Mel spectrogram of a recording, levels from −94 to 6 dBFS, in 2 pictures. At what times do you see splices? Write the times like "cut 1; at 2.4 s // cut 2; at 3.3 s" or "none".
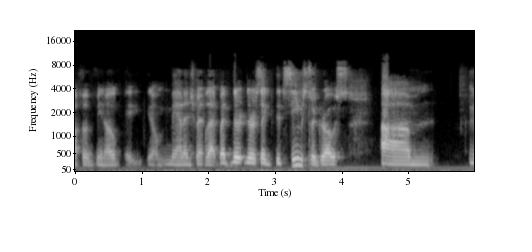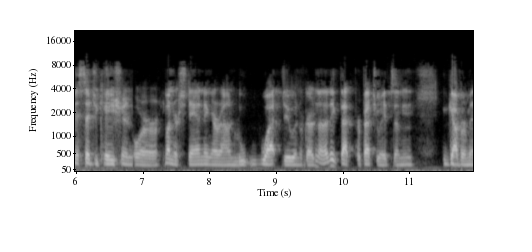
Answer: cut 1; at 1.9 s // cut 2; at 3.0 s // cut 3; at 3.5 s // cut 4; at 6.8 s // cut 5; at 7.3 s // cut 6; at 8.4 s // cut 7; at 9.1 s // cut 8; at 9.6 s

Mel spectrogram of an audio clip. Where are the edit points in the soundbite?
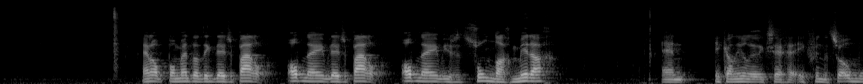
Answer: cut 1; at 3.3 s

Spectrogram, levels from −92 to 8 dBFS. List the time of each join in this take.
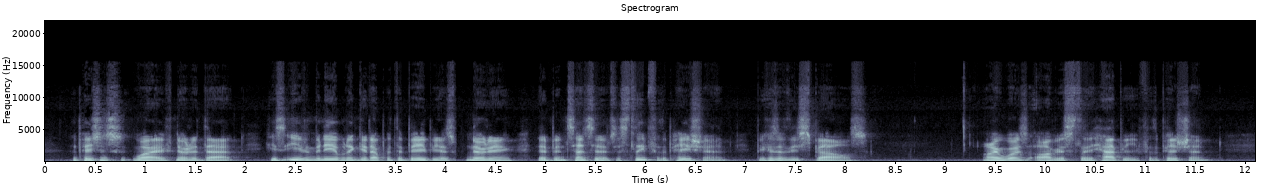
cut 1; at 4.1 s

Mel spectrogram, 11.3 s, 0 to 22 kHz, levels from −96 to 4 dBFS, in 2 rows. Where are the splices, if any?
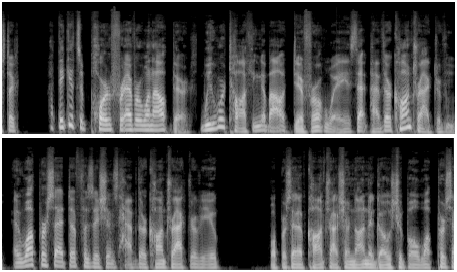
cut 1; at 2.4 s // cut 2; at 4.6 s

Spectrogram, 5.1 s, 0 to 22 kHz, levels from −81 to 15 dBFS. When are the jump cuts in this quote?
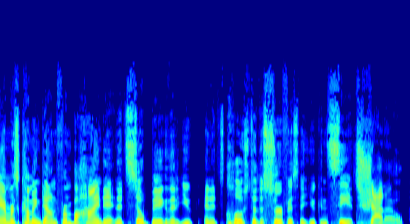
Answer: cut 1; at 1.4 s // cut 2; at 2.8 s

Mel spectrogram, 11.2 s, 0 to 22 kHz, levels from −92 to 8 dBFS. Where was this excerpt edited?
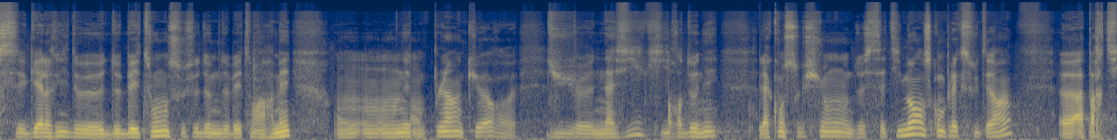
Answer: cut 1; at 4.1 s // cut 2; at 5.7 s // cut 3; at 6.7 s

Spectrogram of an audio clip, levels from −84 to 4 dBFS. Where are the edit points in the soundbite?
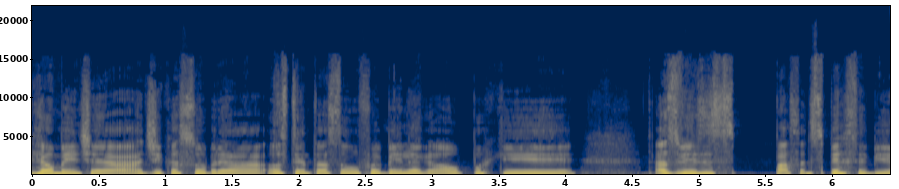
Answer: none

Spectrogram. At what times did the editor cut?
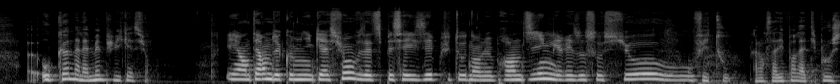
cut 1; at 2.2 s

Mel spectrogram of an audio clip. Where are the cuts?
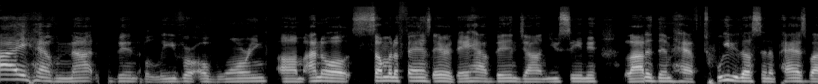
cut 1; at 1.4 s // cut 2; at 2.7 s // cut 3; at 4.3 s // cut 4; at 6.4 s

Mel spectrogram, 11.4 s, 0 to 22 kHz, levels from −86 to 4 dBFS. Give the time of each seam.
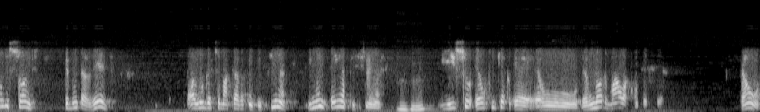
none

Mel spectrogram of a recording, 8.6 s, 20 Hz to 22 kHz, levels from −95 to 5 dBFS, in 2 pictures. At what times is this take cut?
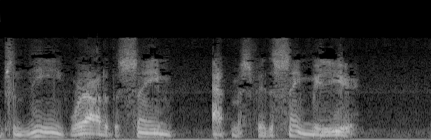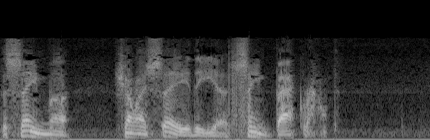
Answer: none

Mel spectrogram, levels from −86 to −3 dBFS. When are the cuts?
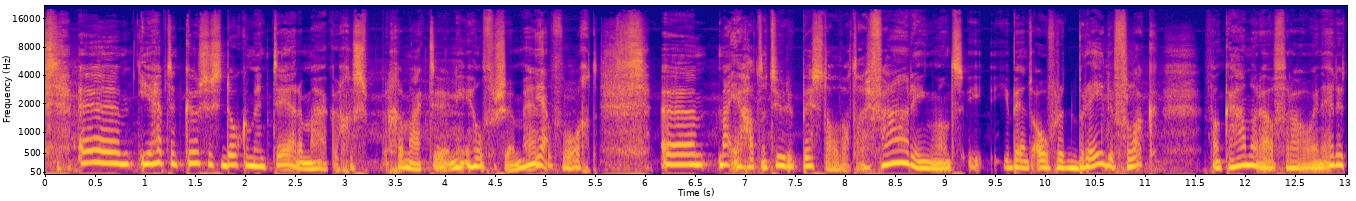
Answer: none

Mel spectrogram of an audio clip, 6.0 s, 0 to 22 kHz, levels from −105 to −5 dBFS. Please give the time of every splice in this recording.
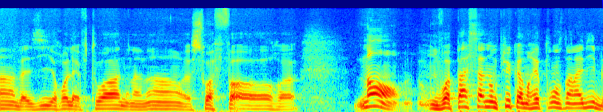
none

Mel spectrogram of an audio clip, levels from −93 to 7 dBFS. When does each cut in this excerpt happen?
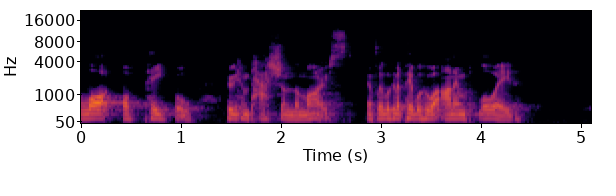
cut 1; at 1.5 s // cut 2; at 2.7 s

